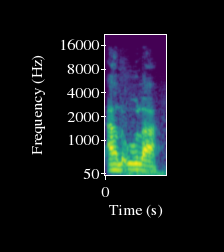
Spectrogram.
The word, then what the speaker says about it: Al Ula: the way, Mao, an Arabic caster, helped me pronounce it properly. So thank you very much, Mao. Yes. But yeah, Al Ula, central position, playing on the eastern side of C block.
